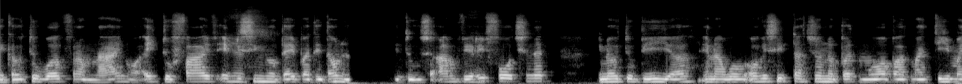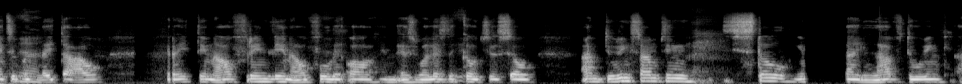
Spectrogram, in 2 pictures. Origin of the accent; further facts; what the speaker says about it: Cape Town, Western Cape, South Africa; Growing up in Cape Town, played for Collegians, Primroses, and then moved on to Bishops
